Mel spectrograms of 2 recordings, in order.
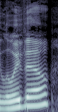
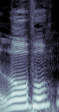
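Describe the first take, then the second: First: It is said in an outsider's pronunciation. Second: It is said in the locals' pronunciation. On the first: This is how a visitor would say it. "I would say Louisville" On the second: This is how residents say it. "I love how they say it"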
